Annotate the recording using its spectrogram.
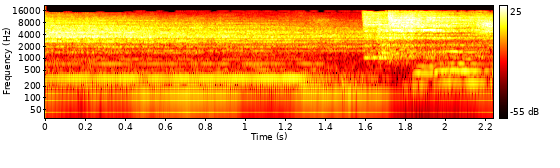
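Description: Live rock band playing: electric guitar and drums, with notes held steady, then a cymbal crash near the end.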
